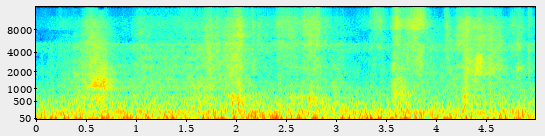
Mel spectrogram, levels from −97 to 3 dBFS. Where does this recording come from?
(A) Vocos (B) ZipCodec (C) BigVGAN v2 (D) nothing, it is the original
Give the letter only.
A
